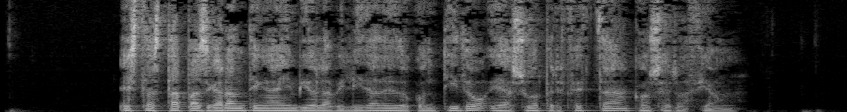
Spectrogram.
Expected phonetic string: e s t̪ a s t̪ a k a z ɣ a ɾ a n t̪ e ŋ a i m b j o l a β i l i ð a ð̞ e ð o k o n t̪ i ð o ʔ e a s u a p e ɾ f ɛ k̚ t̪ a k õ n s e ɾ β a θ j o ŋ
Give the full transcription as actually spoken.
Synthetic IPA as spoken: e s t̪ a s t̪ a p a z ɣ a ɾ a n t̪ e ŋ a i m b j o l a β i l i ð a ð̞ e ð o k o n t̪ i ð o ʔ e a s u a p e ɾ f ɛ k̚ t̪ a k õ n s e ɾ β a θ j o ŋ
